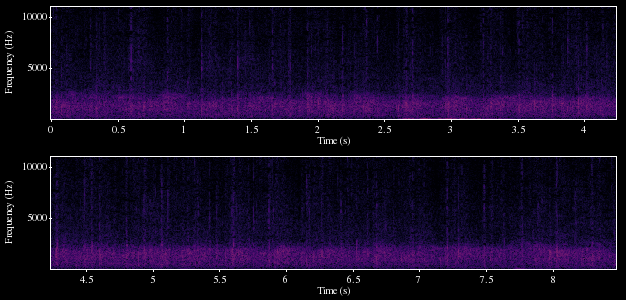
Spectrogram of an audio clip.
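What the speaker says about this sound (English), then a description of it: "I'd like to recognize Commissioner Murray with a round of applause at this time" A sustained round of applause fills the Georgia Senate chamber to honor a commissioner, a dense, even wash of many hands clapping that carries on steadily for the whole stretch.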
